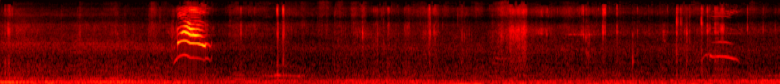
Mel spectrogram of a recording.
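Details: Playing kitten outdoors gives one loud arched meow, then a softer second one about five seconds later, over a low background hum.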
